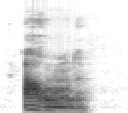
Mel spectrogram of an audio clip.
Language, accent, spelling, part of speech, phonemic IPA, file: French, France, aronde, noun, /a.ʁɔ̃d/, LL-Q150 (fra)-aronde.wav
- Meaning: swallow (bird)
